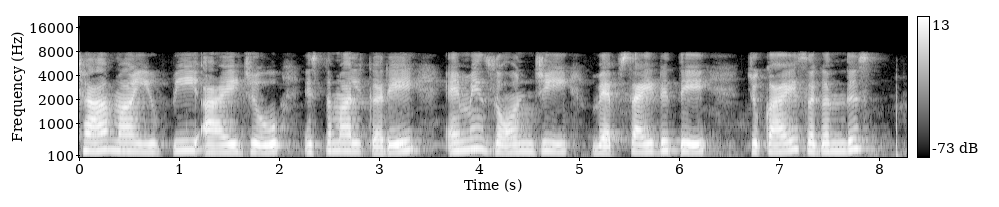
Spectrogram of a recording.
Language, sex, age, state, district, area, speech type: Sindhi, female, 30-45, Gujarat, Surat, urban, read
